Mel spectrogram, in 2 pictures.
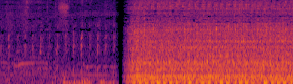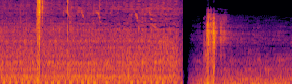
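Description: A loud, steady engine-like running noise starts suddenly a couple of seconds in and stops abruptly near the end. A single sharp snap of a slingshot being shot comes about four seconds in.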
